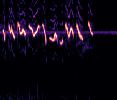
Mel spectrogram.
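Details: Short burst of Japanese white-eye líu đấu fighting song: around ten quick, high, slurred chirps rising and falling within two seconds, ending in a thin sustained whine.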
